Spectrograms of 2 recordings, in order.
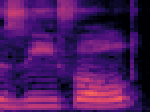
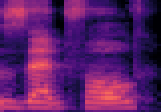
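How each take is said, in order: First: Z said as "zee", American way. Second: Z said as "zed", Canadian way. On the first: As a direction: say "Z" as the letter zee. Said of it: "If you're somewhere else". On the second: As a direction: say "Z" as the letter zed. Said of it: "We're in Canada". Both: Shown as a demonstration.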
